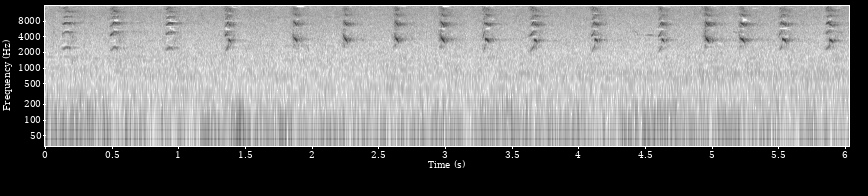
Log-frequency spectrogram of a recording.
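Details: A female squirrel, startled by something, gives a fast, steady series of sharp, high chips as an alarm call.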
